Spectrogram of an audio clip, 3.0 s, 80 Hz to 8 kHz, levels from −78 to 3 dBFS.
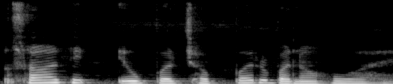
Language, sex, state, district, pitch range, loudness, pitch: Hindi, male, Chhattisgarh, Raipur, 190-235 Hz, -17 LUFS, 200 Hz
